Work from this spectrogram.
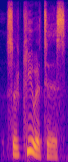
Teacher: A sílaba tônica fica no U, DCU, tá? Aí o ditongo UI passa a ter o seguinte som, circuitous.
